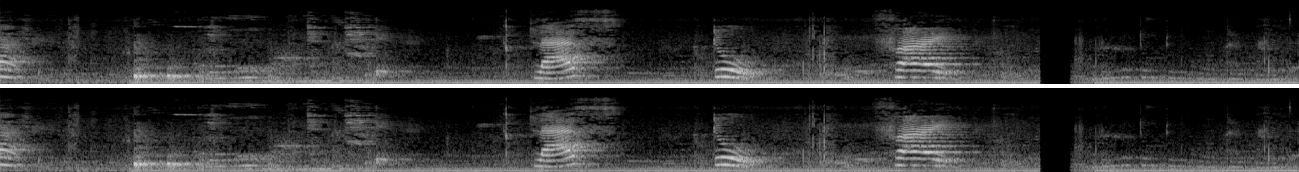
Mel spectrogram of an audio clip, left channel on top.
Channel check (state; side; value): identical; both; correlation 1.00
